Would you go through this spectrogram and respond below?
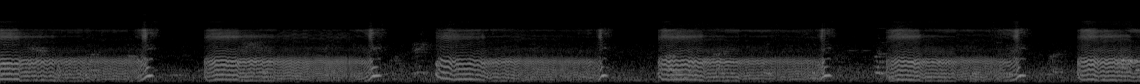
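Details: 4-day-old newborn: rhythmic high-pitched crying in bursts with brief gasping pauses, about five cries in eleven seconds.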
